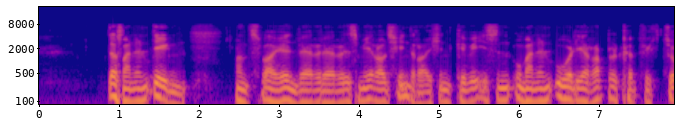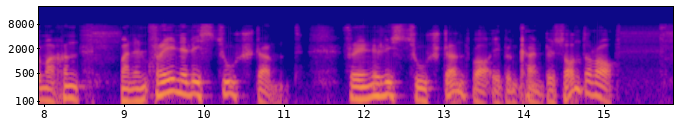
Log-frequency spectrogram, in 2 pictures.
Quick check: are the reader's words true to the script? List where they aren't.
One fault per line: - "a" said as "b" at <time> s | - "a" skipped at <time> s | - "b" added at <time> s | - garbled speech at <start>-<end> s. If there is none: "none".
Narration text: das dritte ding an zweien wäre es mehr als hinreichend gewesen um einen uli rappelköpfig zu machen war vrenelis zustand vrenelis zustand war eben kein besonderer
- "dritte" said as "einen" at 1.1 s
- "wäre" added at 3.5 s
- "war" said as "einen" at 9.0 s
